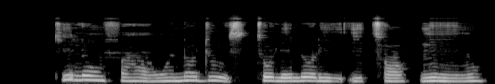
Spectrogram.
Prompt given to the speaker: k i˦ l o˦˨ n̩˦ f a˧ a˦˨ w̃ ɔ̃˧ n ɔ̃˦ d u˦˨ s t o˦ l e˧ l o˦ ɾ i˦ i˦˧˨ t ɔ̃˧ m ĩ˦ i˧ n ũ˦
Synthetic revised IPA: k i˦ l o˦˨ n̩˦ f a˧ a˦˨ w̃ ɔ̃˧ n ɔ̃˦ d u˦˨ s t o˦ l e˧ l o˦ ɾ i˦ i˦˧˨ t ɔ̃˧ n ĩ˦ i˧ n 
